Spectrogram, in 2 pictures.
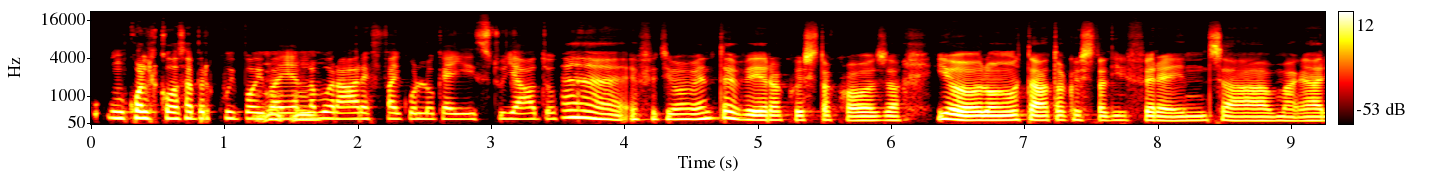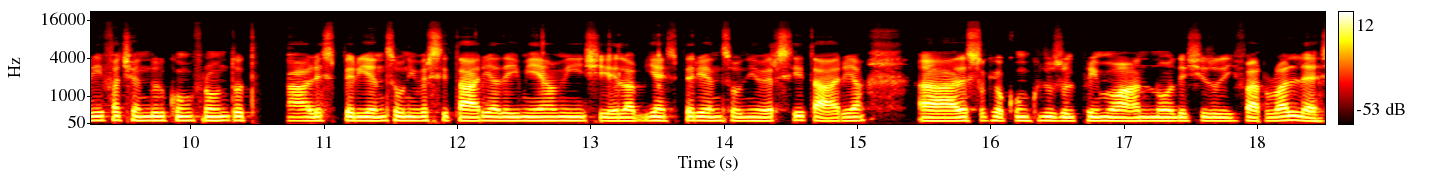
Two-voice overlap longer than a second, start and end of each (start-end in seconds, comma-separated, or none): none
